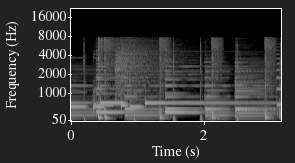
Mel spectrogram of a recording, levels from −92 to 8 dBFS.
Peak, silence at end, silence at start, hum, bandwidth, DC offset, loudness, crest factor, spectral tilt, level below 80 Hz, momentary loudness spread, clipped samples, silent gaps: -20 dBFS; 0 s; 0 s; none; 8 kHz; under 0.1%; -35 LUFS; 16 dB; -5 dB/octave; -64 dBFS; 6 LU; under 0.1%; none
